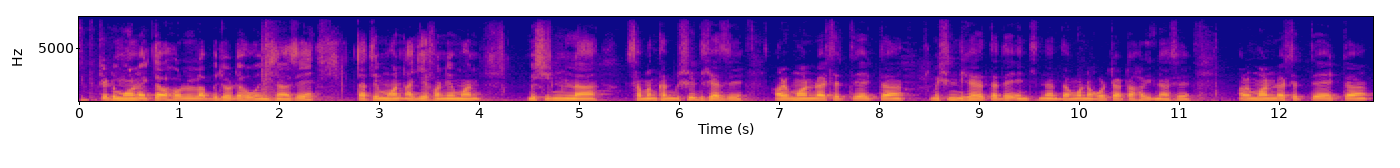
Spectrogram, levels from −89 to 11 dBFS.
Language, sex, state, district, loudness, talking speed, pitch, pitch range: Nagamese, male, Nagaland, Dimapur, -16 LUFS, 210 wpm, 140 Hz, 135-150 Hz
